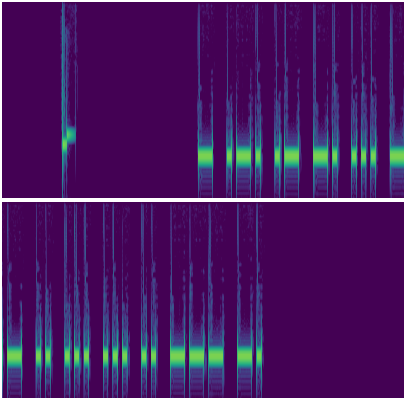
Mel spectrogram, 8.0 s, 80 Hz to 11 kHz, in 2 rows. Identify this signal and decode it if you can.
Morse code, heard as a keyed tone, about 25 wpm, 700 Hz. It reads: TRANSMISSION
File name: Twelve Letter Words - 25wpm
